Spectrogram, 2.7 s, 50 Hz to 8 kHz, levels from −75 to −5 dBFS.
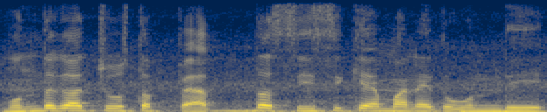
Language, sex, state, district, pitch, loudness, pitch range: Telugu, male, Andhra Pradesh, Manyam, 160 Hz, -16 LUFS, 140-175 Hz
